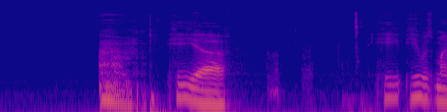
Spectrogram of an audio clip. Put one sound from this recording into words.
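A middle-aged man speaks calmly into a microphone, close by.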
